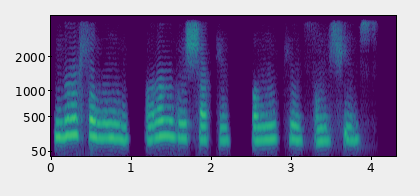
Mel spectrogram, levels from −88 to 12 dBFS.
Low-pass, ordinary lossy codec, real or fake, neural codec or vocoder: 3.6 kHz; MP3, 32 kbps; fake; codec, 16 kHz, 0.5 kbps, FreqCodec, smaller model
